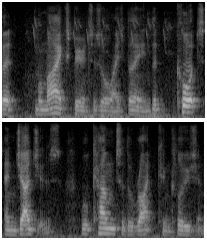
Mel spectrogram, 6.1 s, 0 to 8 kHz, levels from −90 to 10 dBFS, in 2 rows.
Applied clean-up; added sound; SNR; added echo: none; Bird vocalization, bird call, bird song; 17 dB; none.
